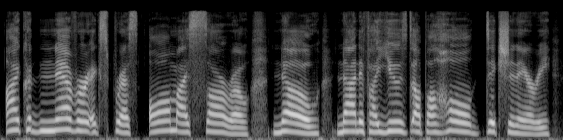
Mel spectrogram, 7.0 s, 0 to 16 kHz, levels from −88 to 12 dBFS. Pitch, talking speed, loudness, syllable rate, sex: 220 Hz, 135 wpm, -15 LUFS, 3.7 syllables/s, female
